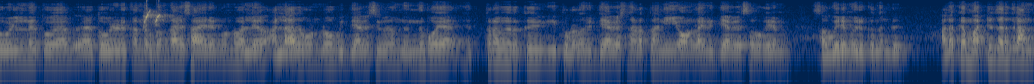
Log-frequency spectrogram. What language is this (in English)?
Malayalam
